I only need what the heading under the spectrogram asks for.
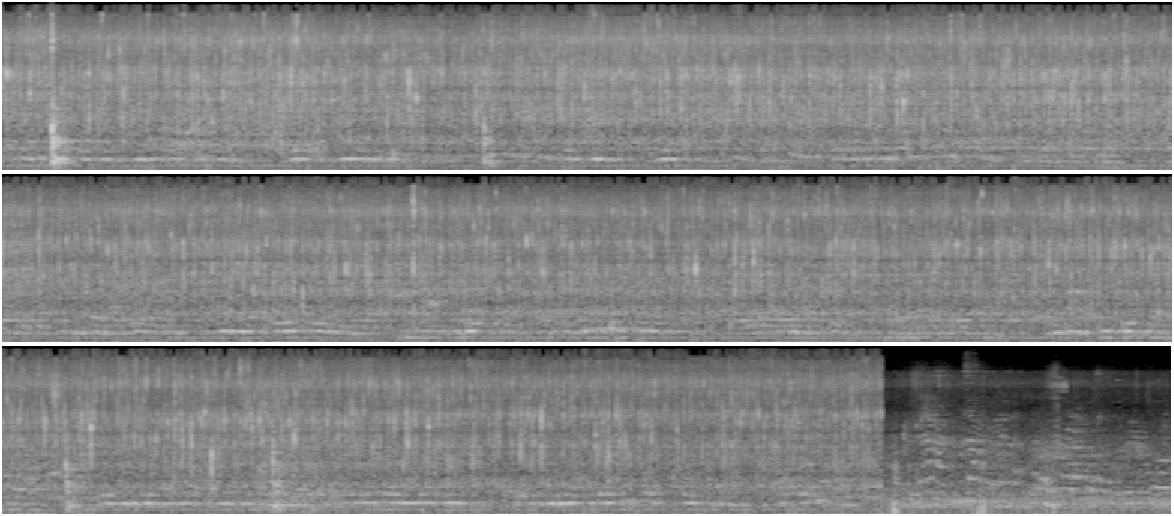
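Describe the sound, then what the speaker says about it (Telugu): Fish fillets coated in sesame seeds frying in hot oil, a steady dense sizzle running throughout, with children's voices and occasional stirring clatter in the background before it cuts off near the end. "నువ్వుపప్పు వేసి ఫిష్ ఫ్రై చేస్తున్నాను చూడండి"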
